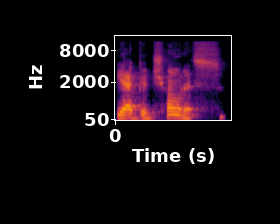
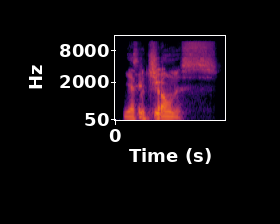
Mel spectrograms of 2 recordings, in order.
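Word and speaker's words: Jakučionis: I got some pronunciations that updated now, and it's Kasparis Yakuchonis. Yakuchonis, yes.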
